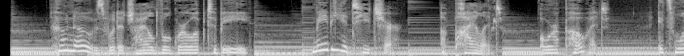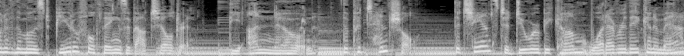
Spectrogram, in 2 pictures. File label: US English Narration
